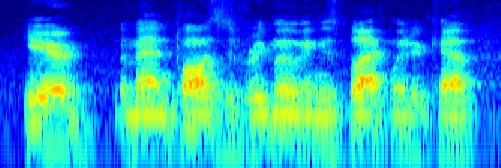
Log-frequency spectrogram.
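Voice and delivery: ordinary delivery, nothing marked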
